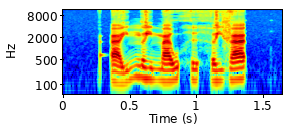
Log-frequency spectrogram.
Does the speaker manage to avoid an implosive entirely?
yes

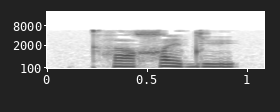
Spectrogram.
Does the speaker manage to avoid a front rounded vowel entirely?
no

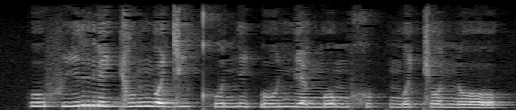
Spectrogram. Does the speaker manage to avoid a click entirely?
yes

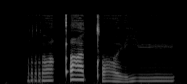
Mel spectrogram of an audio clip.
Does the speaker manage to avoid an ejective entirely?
no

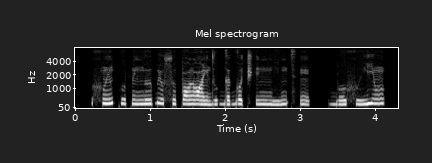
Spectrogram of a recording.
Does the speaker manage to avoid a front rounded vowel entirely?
yes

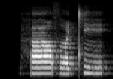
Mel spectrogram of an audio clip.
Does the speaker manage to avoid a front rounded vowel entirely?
yes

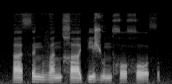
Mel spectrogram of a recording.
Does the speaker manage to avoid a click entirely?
yes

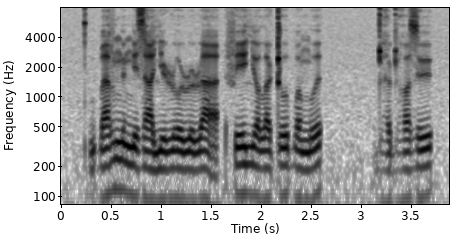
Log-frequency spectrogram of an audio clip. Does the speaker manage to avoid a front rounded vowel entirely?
no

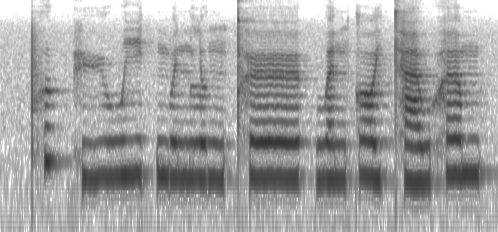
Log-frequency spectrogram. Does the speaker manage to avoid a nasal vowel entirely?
yes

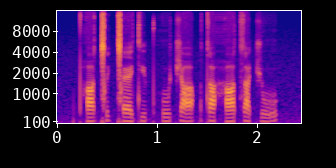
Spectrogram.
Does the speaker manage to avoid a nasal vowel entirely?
yes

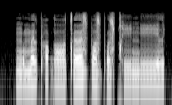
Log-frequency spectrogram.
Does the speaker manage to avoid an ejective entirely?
no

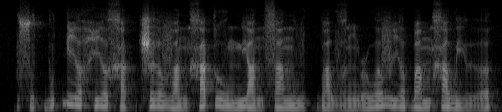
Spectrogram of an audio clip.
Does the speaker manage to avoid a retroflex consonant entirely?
no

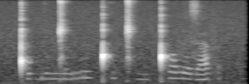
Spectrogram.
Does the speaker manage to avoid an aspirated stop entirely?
no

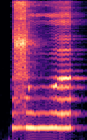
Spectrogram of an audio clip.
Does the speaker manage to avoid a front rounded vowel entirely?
yes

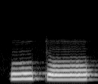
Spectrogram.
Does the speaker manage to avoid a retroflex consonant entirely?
yes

